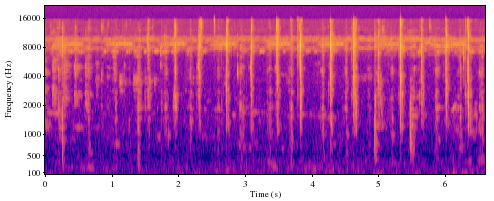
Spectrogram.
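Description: Faint, crisp clicking crunches of someone chewing crunchy stir-fried cauliflower, irregular and several a second, over a faint steady high-pitched hum.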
